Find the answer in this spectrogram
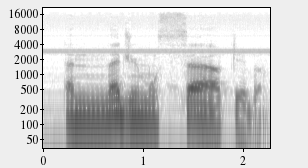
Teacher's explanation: Notice the noon, which has a shadda, you have to apply ghunna for two vowel counts.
